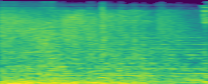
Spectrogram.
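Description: Judgment Bolt ability striking in Final Fantasy XVI, a loud dense crash of thunderous impact filling the whole moment with a rumbling burst.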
